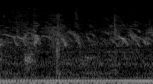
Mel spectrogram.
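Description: Hens on a desi poultry farm give soft, scattered clucks against a constant low hum, fairly close, with no talking.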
